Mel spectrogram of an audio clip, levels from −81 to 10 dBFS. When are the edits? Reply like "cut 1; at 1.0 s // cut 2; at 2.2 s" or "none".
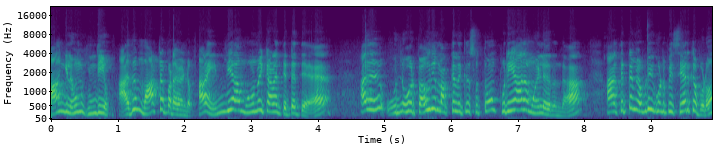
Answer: cut 1; at 2.1 s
